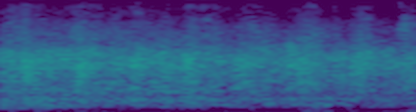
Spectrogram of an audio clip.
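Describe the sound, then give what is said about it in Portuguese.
Applause from an audience at a church service: steady, continuous crowd clapping, faint and even throughout, with no talk over it. “Pode aplaudir.”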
